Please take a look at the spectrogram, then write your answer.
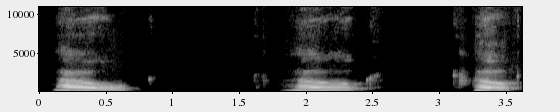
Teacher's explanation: In American English, we use the very long O.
